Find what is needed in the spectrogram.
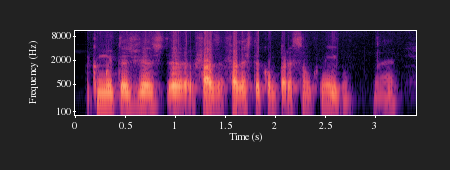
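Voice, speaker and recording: Dry and close, the sound carries no echo. The voice's tone is dark and mellow. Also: man. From Portugal, Lisbon, with Angolan parents. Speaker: psychologist. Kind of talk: casual interview conversation. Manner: halting, with many repeated words.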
